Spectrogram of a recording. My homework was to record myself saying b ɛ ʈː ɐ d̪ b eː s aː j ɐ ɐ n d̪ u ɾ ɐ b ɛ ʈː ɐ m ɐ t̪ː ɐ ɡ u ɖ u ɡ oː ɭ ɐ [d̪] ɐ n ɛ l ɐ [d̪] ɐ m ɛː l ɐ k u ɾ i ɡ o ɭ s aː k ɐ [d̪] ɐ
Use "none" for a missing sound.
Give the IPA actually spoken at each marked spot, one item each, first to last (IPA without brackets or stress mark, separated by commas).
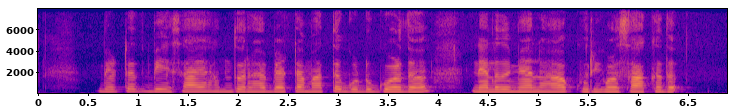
d̪, d̪, d̪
